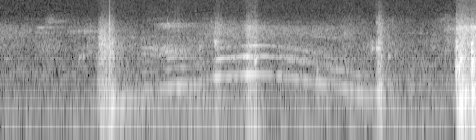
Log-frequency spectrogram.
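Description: A cat meowing once, a faint drawn-out call that rises and then falls. A cleaver chopping chicken on a wooden block knocks sharply about half a second in and again, more lightly, near the end.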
